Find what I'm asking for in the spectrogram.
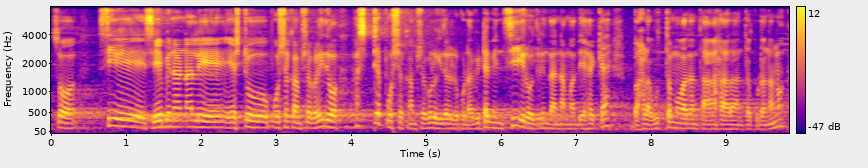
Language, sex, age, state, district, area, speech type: Kannada, male, 45-60, Karnataka, Chamarajanagar, rural, spontaneous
